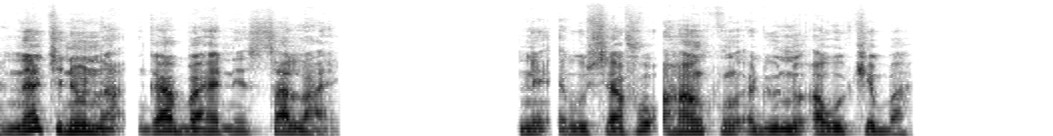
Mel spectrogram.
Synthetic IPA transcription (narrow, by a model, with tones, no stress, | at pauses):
ɛ˨nã˦t͡ɕʰi˨nũ˦nã̰˨ɡa˦ba˨ɛ˨nɪ̃˨sa˦la̰˨ɛ̰˨ | nɪ̃˨ʔæ˨bu˨si˨a˨fʊ˦ʔa˨ɦã˦ŋ˦kʰʊ̃˦æ˦du˨o˨nũ˦ʔa˦wɔ˨t͡ɕᶣe˦ba˦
